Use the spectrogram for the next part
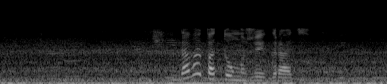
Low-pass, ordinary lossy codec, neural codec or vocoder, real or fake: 5.4 kHz; none; none; real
